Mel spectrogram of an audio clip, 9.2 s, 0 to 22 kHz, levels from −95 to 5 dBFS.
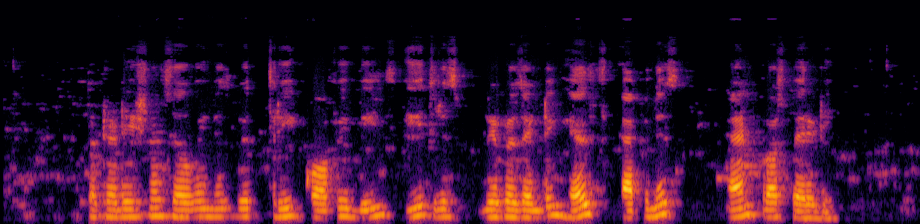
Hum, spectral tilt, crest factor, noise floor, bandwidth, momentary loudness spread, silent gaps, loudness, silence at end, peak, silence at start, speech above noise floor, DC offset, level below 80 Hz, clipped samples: none; -7 dB/octave; 18 dB; -53 dBFS; 9.2 kHz; 10 LU; none; -19 LUFS; 0.85 s; -2 dBFS; 0.9 s; 35 dB; under 0.1%; -62 dBFS; under 0.1%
